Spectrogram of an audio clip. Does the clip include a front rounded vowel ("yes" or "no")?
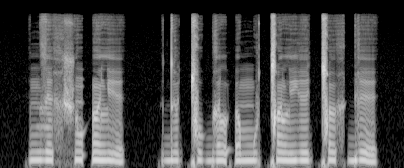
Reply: yes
